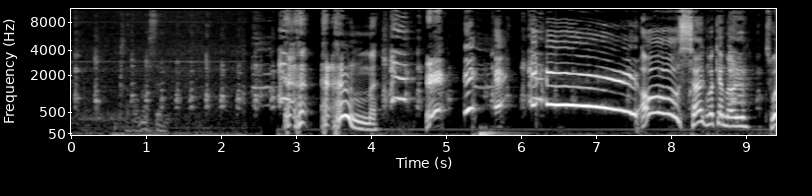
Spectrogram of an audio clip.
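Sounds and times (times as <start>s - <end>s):
speech: 1.0s - 1.4s, 2.8s - 5.8s, 7.6s - 9.3s
rooster crowing: 1.8s - 3.0s, 4.2s - 7.5s.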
